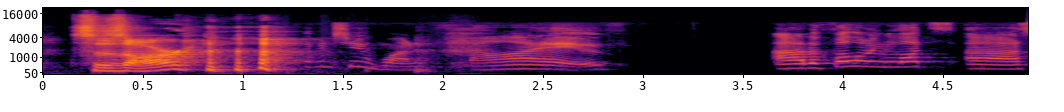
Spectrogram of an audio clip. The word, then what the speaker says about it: Cesar: Did I just say Czar? Did you not pronounce the S? Cesar?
